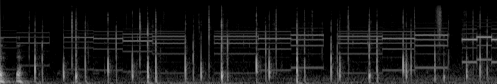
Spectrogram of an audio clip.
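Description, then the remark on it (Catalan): A mobile phone rings inside a coffin with a repeating electronic melody of bright, rapid beeping tones, steady and fairly loud throughout, accompanied by sharp clicking or tapping sounds. “A veure si encara hauran fotut un d'aquests morts al taüt amb telèfon i tot.”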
